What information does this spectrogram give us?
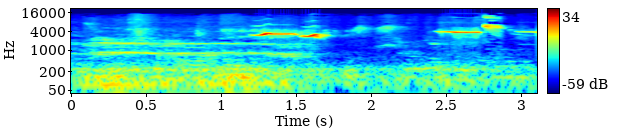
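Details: High, thin tledekan laut notes, a trotol-style lure call for training raw flowerpeckers: a pair of sharp slurred chirps, a pause, then bright piercing tseet notes; faint background hum throughout.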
